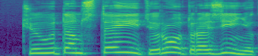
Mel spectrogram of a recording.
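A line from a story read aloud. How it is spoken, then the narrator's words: Angry dwarf shouting. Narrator (Russian): крикнул карлик, и его землистое лицо побагровело от злости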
